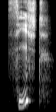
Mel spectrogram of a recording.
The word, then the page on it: d' Sìcht: Bas-Rhin; Strasbourg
